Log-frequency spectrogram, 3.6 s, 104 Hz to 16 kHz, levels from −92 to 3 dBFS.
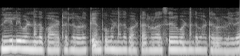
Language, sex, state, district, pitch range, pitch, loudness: Kannada, female, Karnataka, Dharwad, 185-190 Hz, 185 Hz, -15 LUFS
